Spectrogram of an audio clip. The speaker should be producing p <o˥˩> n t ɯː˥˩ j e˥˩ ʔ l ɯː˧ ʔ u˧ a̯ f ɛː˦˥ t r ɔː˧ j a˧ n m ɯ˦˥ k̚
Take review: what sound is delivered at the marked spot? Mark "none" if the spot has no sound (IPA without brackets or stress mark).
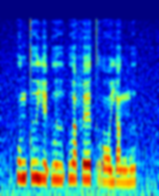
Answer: o˥˩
